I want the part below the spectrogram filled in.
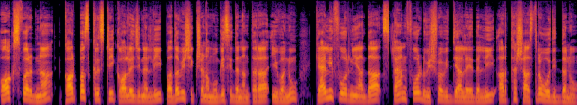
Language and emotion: Kannada, neutral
